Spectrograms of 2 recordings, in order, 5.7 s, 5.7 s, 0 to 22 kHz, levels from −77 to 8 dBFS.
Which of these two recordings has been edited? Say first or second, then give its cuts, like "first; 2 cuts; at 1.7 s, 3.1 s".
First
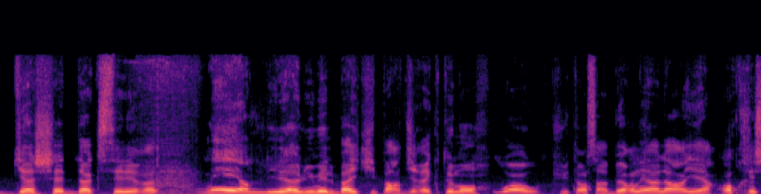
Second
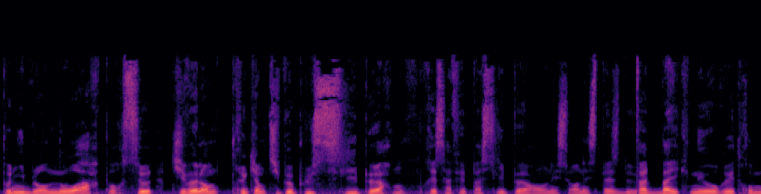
second; 2 cuts; at 1.3 s, 4.8 s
